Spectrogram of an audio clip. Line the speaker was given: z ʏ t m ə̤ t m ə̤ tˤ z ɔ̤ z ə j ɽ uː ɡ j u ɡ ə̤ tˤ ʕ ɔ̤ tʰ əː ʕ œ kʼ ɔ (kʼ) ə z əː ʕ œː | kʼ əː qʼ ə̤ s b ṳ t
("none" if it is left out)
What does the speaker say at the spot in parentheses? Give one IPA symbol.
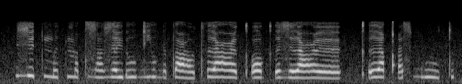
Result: kʼ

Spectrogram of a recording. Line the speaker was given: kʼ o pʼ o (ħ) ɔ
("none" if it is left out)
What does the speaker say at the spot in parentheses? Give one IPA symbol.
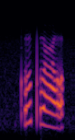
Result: ʕ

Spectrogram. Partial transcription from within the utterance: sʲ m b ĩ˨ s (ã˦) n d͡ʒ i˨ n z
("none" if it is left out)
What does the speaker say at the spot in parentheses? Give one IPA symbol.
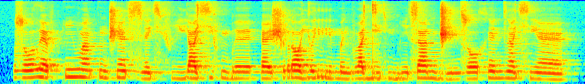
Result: a˦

